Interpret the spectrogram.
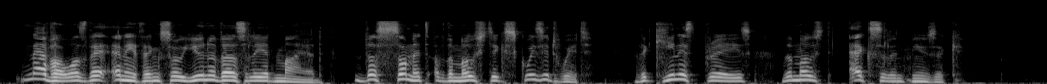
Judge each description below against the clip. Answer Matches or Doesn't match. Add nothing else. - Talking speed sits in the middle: Doesn't match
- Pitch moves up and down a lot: Doesn't match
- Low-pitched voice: Doesn't match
